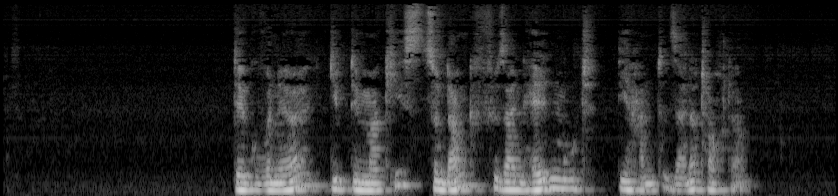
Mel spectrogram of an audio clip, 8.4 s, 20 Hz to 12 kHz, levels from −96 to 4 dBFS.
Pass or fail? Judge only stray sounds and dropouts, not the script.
pass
